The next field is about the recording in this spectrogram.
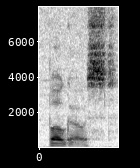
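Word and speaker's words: Bogost: Here we turn to Boghost. Yeah, that's how you pronounce it, and that's how you spell it. So, Boghost.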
